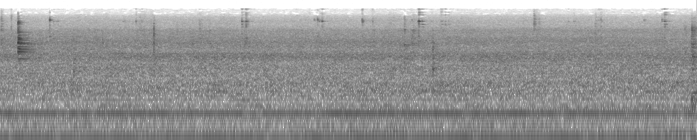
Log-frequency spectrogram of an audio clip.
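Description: A steady low mechanical hum with a hiss over it, like a running fan, with one faint light clink just after the start.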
